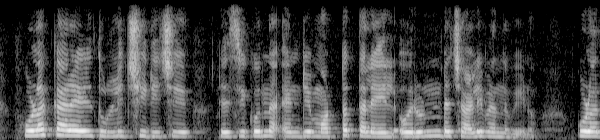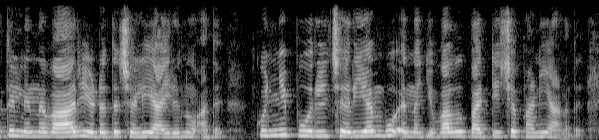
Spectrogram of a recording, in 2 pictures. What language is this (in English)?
Malayalam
